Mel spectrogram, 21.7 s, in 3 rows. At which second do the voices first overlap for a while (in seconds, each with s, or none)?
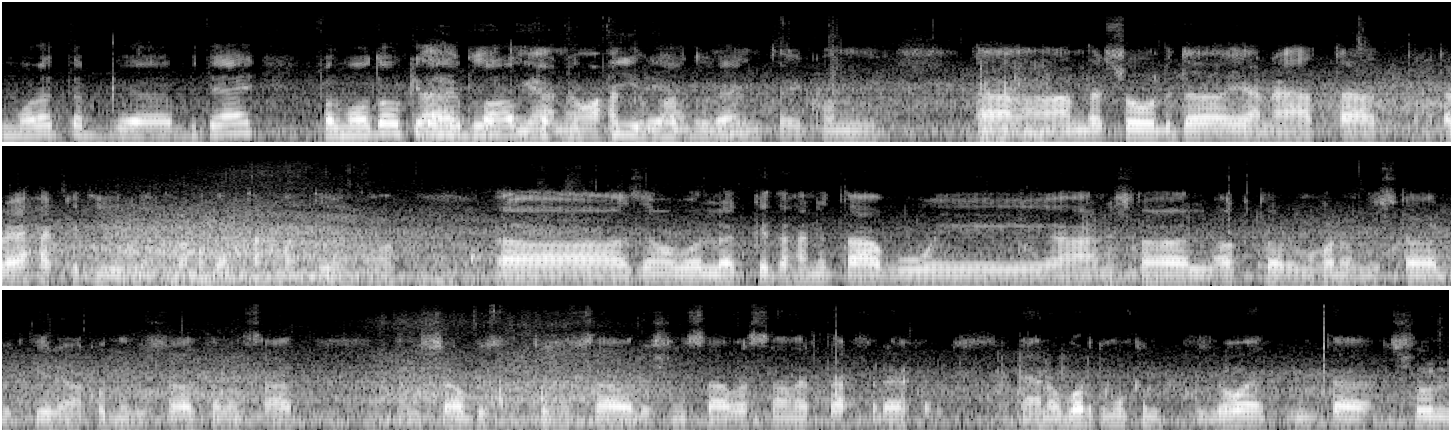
2.1 s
